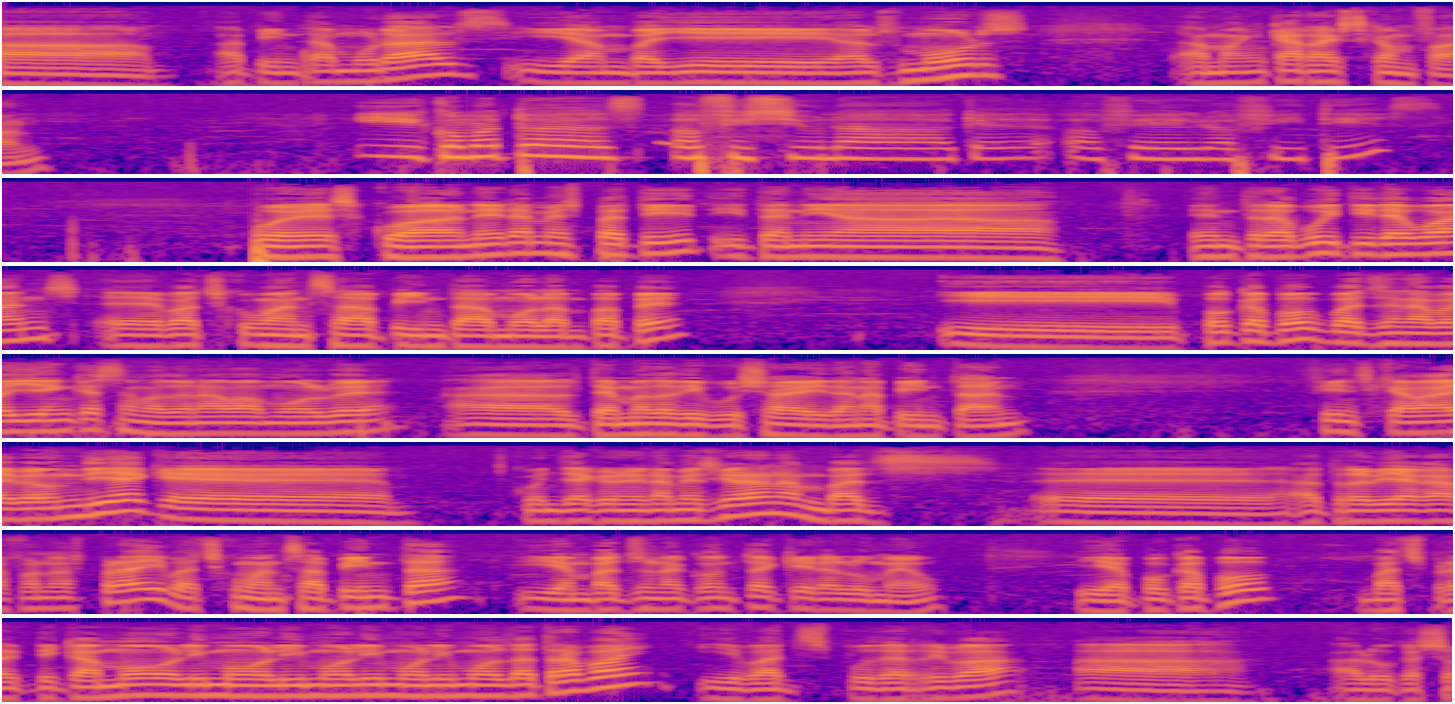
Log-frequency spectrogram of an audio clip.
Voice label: Entrevista Grafiter

